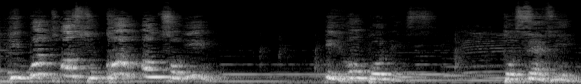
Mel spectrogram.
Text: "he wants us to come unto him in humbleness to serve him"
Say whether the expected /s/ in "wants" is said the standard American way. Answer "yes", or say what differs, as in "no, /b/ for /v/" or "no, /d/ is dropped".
no, /s/ is dropped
